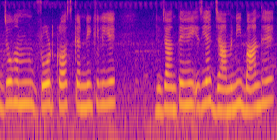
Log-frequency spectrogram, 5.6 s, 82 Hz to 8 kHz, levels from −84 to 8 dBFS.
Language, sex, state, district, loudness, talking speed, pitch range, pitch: Hindi, female, Uttar Pradesh, Lalitpur, -15 LUFS, 140 wpm, 235-270 Hz, 260 Hz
